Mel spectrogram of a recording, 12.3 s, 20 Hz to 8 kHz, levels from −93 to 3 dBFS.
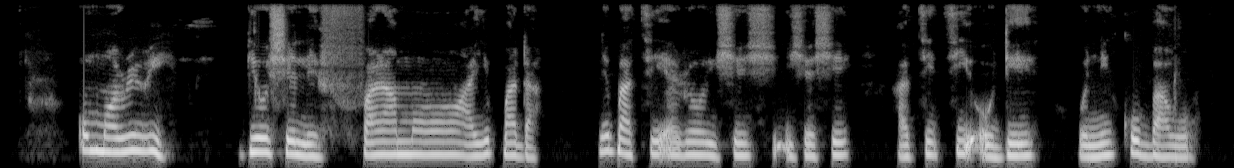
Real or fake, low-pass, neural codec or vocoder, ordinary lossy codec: real; 7.2 kHz; none; none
